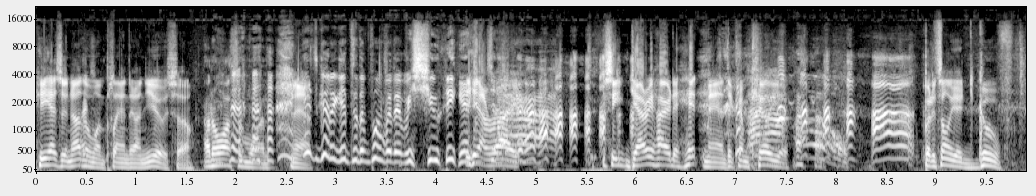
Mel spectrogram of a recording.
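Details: Adult men in conversation; typical speech.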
